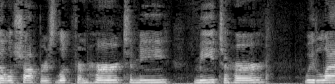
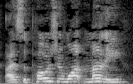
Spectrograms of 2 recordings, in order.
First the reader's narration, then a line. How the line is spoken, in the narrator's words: She yelled back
